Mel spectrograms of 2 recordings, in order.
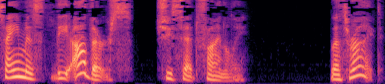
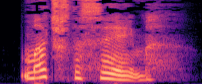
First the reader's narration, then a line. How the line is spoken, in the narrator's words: Max said with a loud sigh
